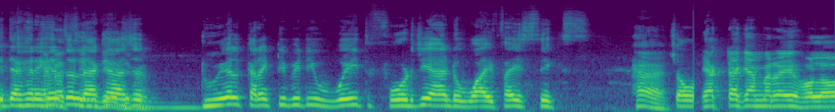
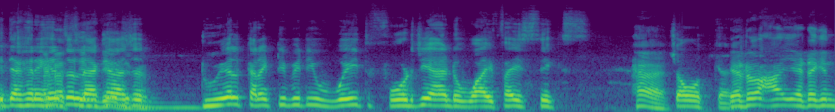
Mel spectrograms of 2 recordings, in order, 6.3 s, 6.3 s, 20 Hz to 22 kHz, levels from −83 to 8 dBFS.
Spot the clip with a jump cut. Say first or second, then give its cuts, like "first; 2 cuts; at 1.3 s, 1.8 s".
first; 1 cut; at 5.2 s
